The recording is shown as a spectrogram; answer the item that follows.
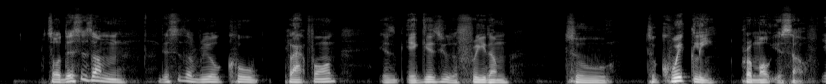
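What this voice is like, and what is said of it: Deep radio voice. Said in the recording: “I have a good radio voice ... I got a little deeper, maybe. I sound a little like Barry White”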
